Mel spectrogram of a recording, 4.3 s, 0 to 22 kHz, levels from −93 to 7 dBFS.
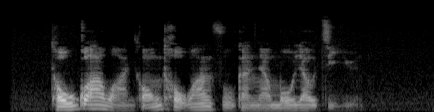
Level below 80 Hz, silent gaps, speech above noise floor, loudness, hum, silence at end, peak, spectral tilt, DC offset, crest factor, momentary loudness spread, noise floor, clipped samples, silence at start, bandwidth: -72 dBFS; none; 42 dB; -29 LUFS; none; 1 s; -8 dBFS; -6.5 dB/octave; under 0.1%; 22 dB; 16 LU; -71 dBFS; under 0.1%; 0.5 s; 10.5 kHz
